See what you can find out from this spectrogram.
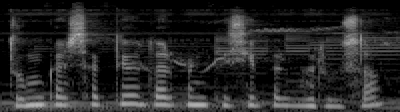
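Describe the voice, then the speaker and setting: A guarded, bittersweet young woman, as an actress plays her, wry and poetic, with a fairly high voice. Faint music plays under her lines in this studio radio play. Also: little pitch movement, fairly quick, mellow, natural voice. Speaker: radio drama actor.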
